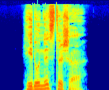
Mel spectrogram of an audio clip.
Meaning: 1. comparative degree of hedonistisch 2. inflection of hedonistisch: strong/mixed nominative masculine singular 3. inflection of hedonistisch: strong genitive/dative feminine singular
- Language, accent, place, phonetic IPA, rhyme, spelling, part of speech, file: German, Germany, Berlin, [hedoˈnɪstɪʃɐ], -ɪstɪʃɐ, hedonistischer, adjective, De-hedonistischer.ogg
